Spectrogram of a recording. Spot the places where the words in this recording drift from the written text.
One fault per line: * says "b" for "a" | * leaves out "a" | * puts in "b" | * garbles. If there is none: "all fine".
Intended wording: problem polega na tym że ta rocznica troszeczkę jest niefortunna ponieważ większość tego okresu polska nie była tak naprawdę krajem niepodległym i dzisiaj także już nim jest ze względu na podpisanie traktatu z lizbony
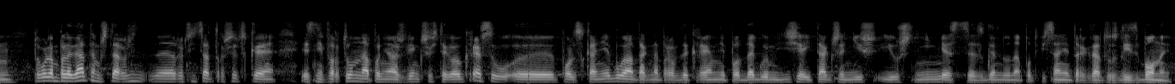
all fine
